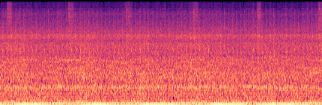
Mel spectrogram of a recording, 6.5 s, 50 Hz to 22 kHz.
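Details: 1972 Dodge D100 truck, 318 V8, first start after sitting 13 years in a junkyard: deep, steady burble with an even beat and no knocks or misses; healthy idle.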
